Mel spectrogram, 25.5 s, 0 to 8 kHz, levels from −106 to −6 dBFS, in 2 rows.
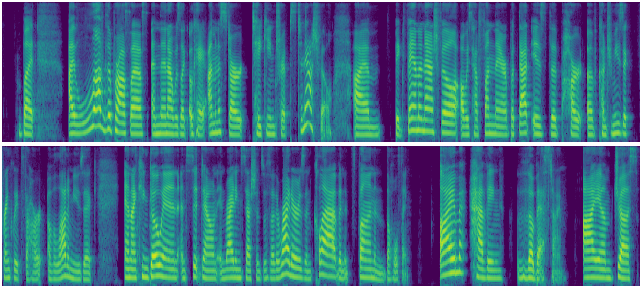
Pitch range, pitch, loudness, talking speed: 170-205 Hz, 185 Hz, -23 LUFS, 185 wpm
